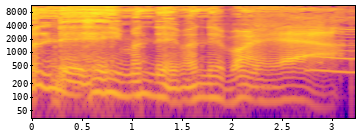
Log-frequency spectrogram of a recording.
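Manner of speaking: big, puffed-up macho pro-wrestler showman delivery. Imitating the other speaker's greeting: macho Randy Savage voice. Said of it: "macho Randy Savage across from me".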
